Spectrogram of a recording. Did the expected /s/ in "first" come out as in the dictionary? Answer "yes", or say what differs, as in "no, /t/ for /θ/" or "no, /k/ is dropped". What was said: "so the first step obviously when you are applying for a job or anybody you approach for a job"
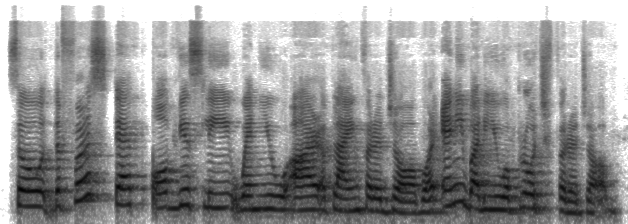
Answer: no, /s/ is dropped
